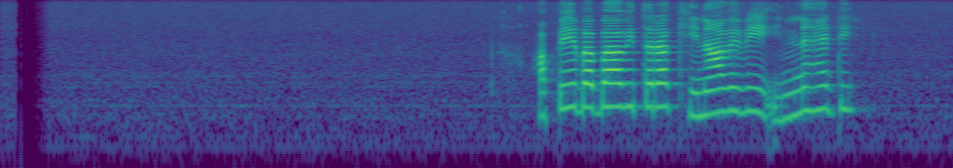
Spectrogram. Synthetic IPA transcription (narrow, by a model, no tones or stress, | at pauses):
apeːbabaːʋit̪əɾakhinaːʋeʋiːʔinːæɦæʈi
